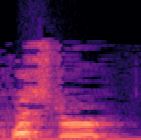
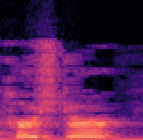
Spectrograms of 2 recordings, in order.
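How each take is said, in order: First: The name is said like Quester. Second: The name is said like Kirster. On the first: "not Quester" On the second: "not Kirster"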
